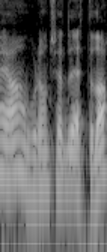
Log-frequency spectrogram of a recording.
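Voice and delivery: condescending, patronizing, superior, talking-down tone. Retelling how a man questioned her about her cut finger, mimicking a condescending tone. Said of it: "Med veldig sånn nedlatende tone".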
